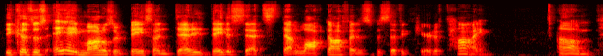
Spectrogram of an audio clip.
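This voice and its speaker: A man talks as a guest in a conversational panel interview. His pitch is medium and very animated, and he explains his points earnestly, stressing key words. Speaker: studio producer, interview guest.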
